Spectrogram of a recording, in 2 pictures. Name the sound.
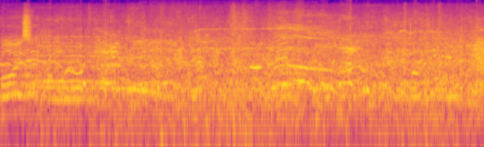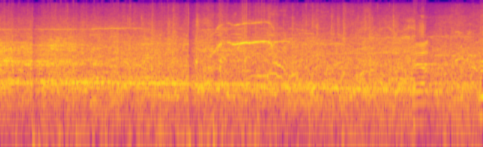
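football crowd cheering at AFL match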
